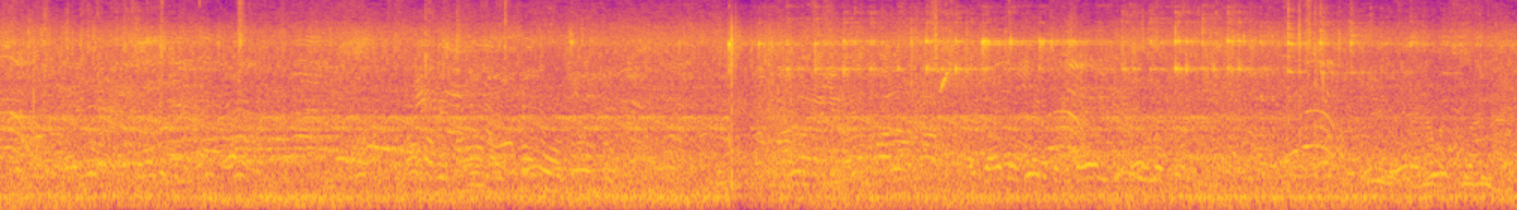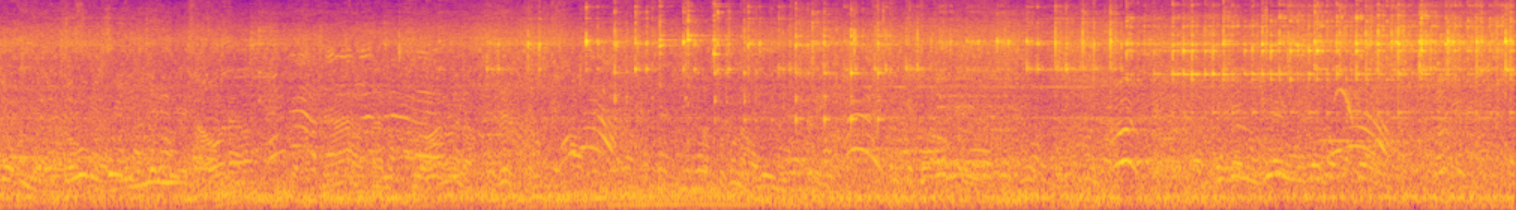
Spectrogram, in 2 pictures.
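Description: A crowd of people chatters outdoors.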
